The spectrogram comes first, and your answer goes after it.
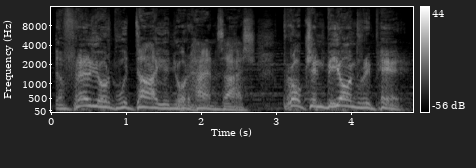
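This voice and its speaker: A man playing a solemn, stern shaman warrior in a video game, with a gravelly voice and a slow, dramatic delivery. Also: a little high, big pitch swings, a bit bright, soft background music, heavily acted. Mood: grave, accusing. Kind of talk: video game character voice lines.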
